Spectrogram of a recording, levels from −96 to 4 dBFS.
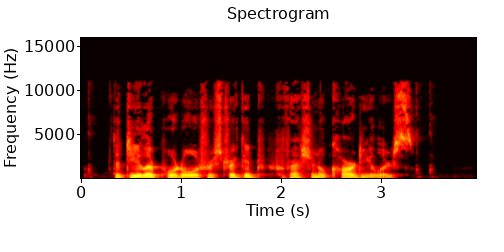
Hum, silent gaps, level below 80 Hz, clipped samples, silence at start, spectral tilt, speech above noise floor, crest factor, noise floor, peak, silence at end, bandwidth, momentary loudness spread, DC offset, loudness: none; none; -60 dBFS; under 0.1%; 0.35 s; -6 dB/octave; 42 dB; 18 dB; -67 dBFS; -8 dBFS; 0.65 s; 11.5 kHz; 14 LU; under 0.1%; -26 LUFS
